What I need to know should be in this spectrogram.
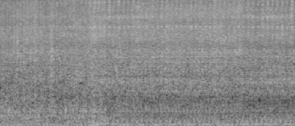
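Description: A go-kart engine buzzes loudly close by.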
